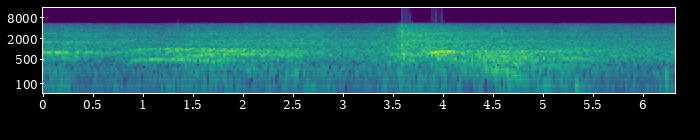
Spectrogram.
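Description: Ice hockey game heard from the stands: scattered spectator shouts and calls over a steady arena din, with one loud sharp bang from the play about three and a half seconds in.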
